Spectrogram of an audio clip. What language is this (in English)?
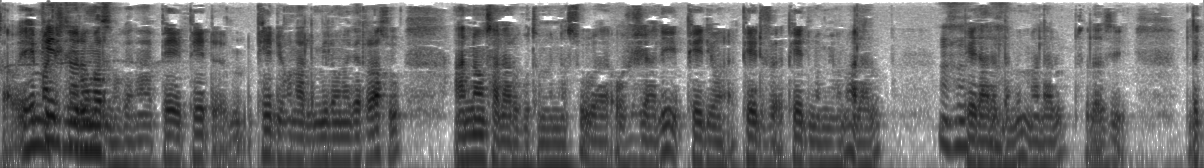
Amharic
